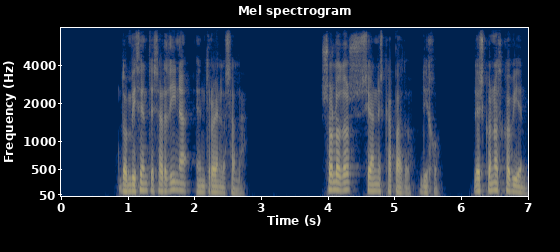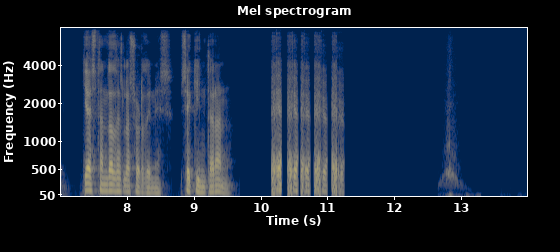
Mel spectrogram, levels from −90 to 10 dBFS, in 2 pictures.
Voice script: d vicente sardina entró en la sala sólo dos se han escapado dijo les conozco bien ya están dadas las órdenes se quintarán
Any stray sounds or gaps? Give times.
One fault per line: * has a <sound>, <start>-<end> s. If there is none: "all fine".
* has a laugh, 10.2-11.3 s
* has a whoosh, 12.7-13.3 s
